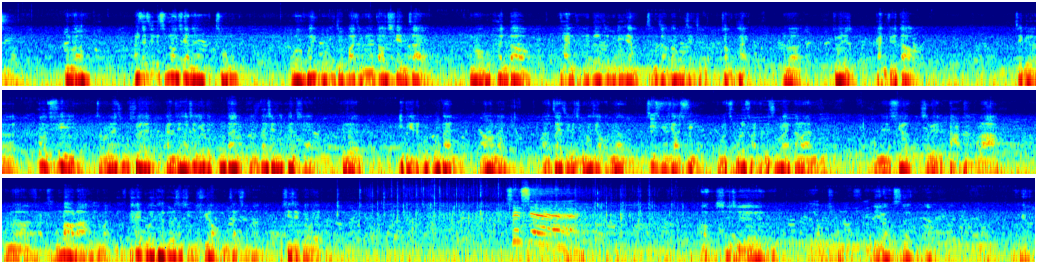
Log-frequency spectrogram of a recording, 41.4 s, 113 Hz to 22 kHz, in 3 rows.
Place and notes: {"title": "Chiang Kai-Shek Memorial Hall - soundwalk", "date": "2013-08-16 19:46:00", "description": "From the square go out to the roadside, Sony PCM D50 + Soundman OKM II", "latitude": "25.04", "longitude": "121.52", "altitude": "11", "timezone": "Asia/Taipei"}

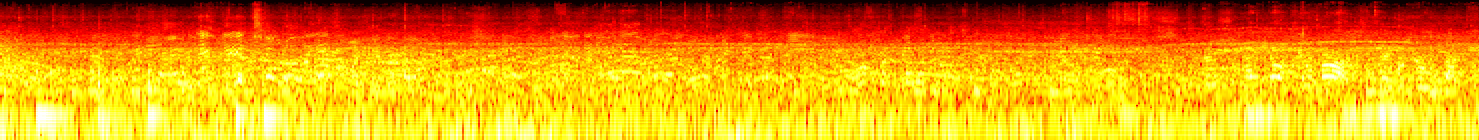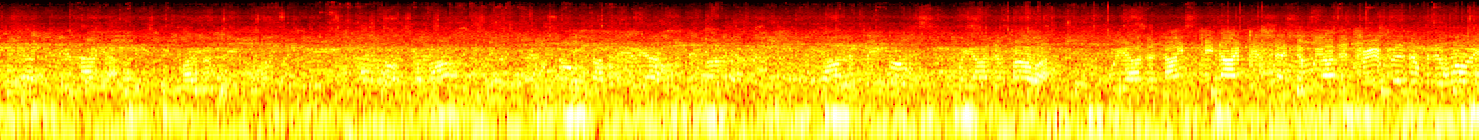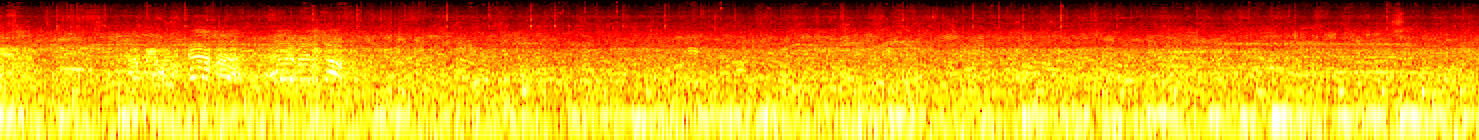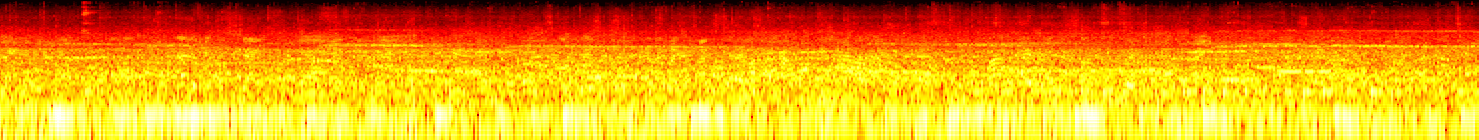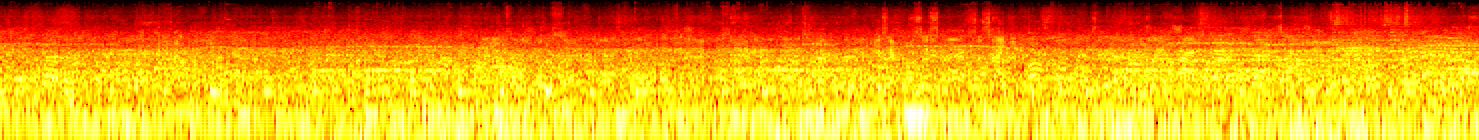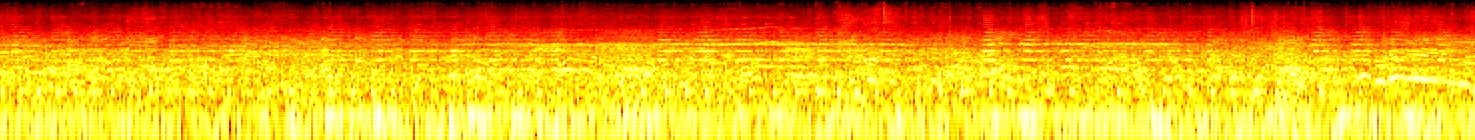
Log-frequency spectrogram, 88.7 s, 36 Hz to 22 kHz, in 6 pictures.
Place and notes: {"title": "Marble Arch, Oxford St, London, UK - Anti-lockdown Freedom March", "date": "2021-04-25 13:00:00", "description": "Binaural recording from the anti-lockdown freedom march in central London on Saturday 25th March. Attended by 25,000 to 500,000 people.", "latitude": "51.51", "longitude": "-0.16", "altitude": "37", "timezone": "Europe/London"}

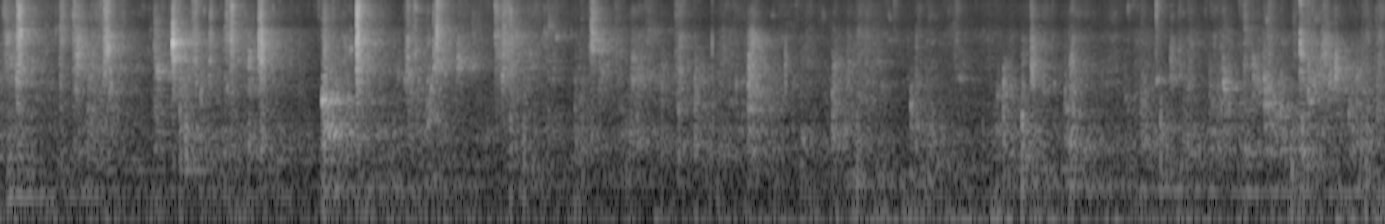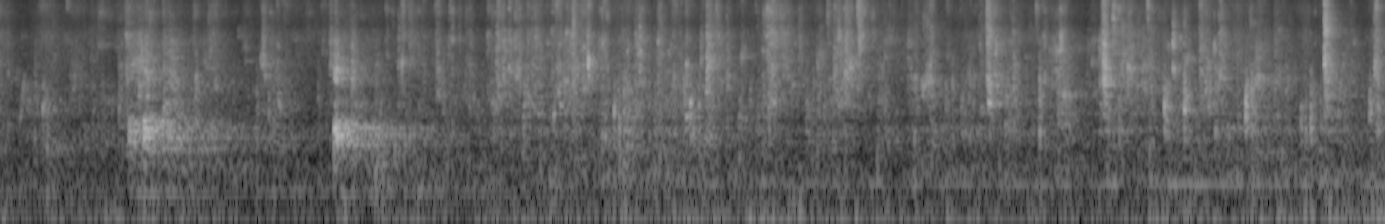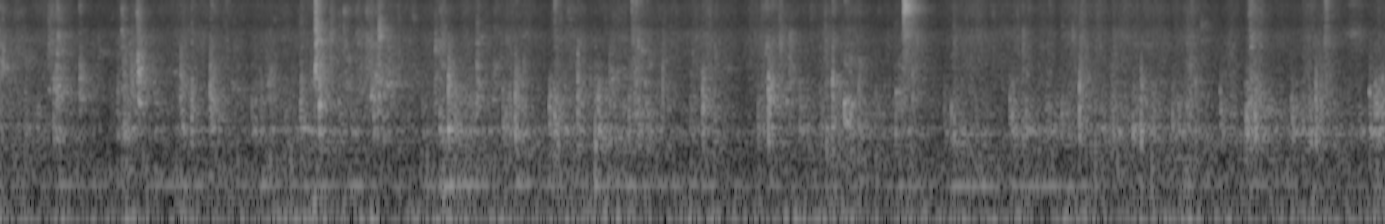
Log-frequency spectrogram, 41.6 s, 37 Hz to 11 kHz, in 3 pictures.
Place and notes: {"title": "stolzembourg, old copper mine, drift walk", "date": "2011-08-09 22:54:00", "description": "Another recording of the walk through the old mines tunnel.\nStolzemburg, alte Kupfermine, Weg\nEine weitere Aufnahme des Wegs durch die Tunnel der alten Mine.\nStolzembourg, ancienne mine de cuivre, promenade dans la galerie\nUn autre enregistrement de la promenade à travers les tunnels de l’ancienne mine\nProject - Klangraum Our - topographic field recordings, sound objects and social ambiences", "latitude": "49.97", "longitude": "6.16", "altitude": "317", "timezone": "Europe/Luxembourg"}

